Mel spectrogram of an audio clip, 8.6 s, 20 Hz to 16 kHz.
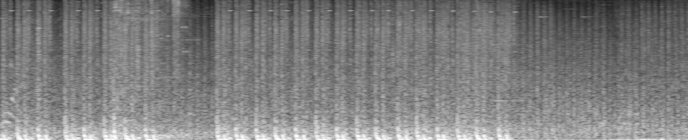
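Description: Rapid automatic fire from the Ravenous exotic rifle in The Division 2 rattles in two long bursts of evenly spaced, punchy shots, broken by a brief pause, then fades to quieter background noise at the end.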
